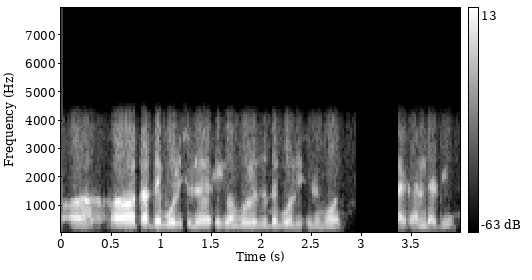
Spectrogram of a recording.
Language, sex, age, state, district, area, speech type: Assamese, male, 60+, Assam, Udalguri, rural, conversation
